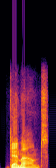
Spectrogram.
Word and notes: demount: British English

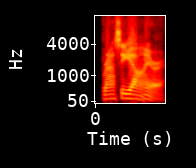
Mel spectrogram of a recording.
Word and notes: brassière: American English

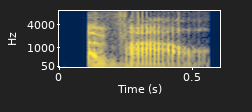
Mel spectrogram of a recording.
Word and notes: avow: American English

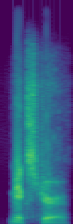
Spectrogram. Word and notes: mixture: American English

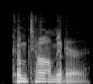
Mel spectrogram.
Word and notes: Comptometer: American English

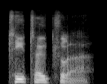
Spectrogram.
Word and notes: teetotaller: British English

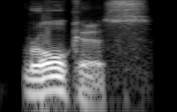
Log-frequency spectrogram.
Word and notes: raucous: British English

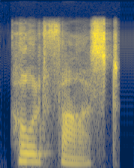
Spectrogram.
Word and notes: holdfast: Indian

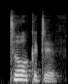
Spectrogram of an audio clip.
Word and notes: talkative: Indian

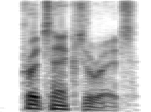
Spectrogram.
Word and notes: protectorate: British English

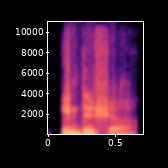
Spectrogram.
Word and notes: indicia: American English

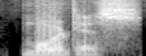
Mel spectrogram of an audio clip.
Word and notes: mortise: American English

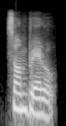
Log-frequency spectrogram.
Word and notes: sombrero: Indian

